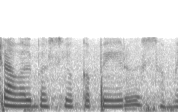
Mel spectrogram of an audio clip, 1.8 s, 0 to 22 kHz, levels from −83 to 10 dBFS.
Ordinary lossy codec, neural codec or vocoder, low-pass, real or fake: none; none; 5.4 kHz; real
